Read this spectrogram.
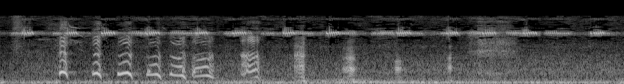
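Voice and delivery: breathy cackle at own pun; long airy laugh. Real, not acted. A teacher laughs at his own pun, long and airy.

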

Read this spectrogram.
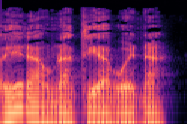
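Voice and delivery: usual speaking voice

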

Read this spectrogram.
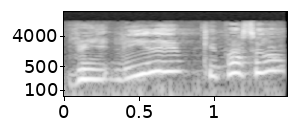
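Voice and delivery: high mock greeting from the cops; policemen greeting. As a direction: pitch up playing the cheerful cops. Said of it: "se me acercaron los policías". (policías saludando en tono agudo)

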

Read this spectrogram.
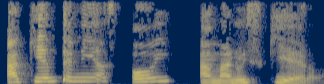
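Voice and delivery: slow, careful mother asking; slow questioning mom; slow gentle question. Retold or imitated. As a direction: draw the question out slowly. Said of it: "Entonces yo le digo".

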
